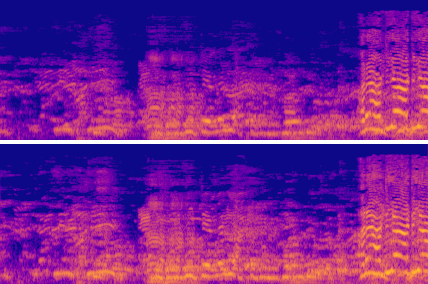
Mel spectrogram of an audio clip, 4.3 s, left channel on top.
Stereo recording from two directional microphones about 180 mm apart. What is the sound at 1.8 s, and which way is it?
Speech, 30° right (ahead or behind).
